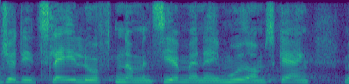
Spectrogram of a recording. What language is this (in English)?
Danish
